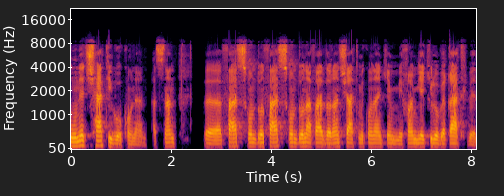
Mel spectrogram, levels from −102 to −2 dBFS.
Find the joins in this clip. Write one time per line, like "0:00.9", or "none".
0:03.9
